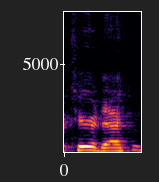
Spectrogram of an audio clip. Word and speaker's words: pterodactyl: Why can't you hear a pterodactyl go to the bathroom? Why? Silent P. The P is silent.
